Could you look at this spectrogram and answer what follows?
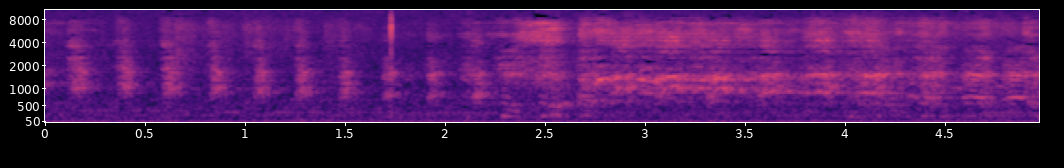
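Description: A man laughing on a TV programme, a rapid run of "ha" pulses about five a second that turns into a longer, more drawn-out laugh, heard through the TV's speaker and picked up by a phone. A single sharp click comes about a third of the way in.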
